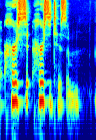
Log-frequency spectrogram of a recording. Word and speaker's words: hirsutism: Excess hair growth is called hirsutism. That's how you say it.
